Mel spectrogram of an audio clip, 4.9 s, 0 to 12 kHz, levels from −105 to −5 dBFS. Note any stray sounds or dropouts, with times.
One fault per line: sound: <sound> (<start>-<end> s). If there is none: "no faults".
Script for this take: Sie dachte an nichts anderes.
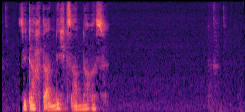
no faults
